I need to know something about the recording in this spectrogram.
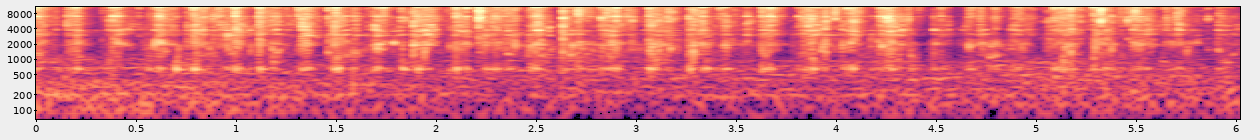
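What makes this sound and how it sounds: A tall clear glass tumbler holding ice and a purple-tinted clear liquid rests on a white plate and is held in both hands while long red nails tap and scratch it and the ice is swirled and shaken. Dense, bright clinks and rattles of ice against glass overlap with quick taps and scratchy rubbing, with very little low end. The short, high ringing hits run continuously, too close to separate.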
